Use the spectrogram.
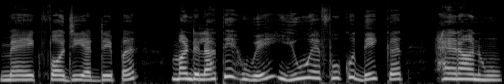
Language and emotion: Urdu, surprised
